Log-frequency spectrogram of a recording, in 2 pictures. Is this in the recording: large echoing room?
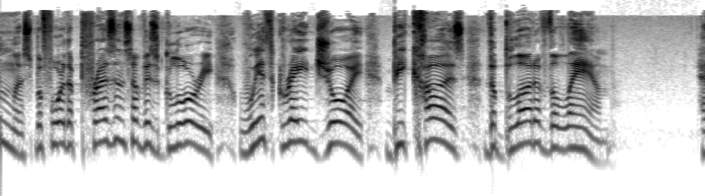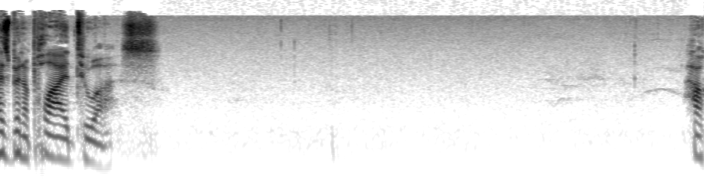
yes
